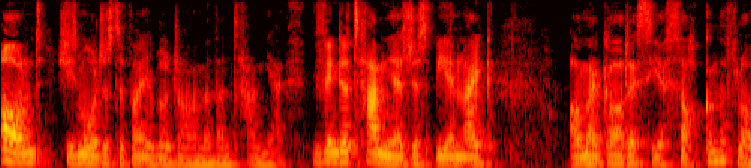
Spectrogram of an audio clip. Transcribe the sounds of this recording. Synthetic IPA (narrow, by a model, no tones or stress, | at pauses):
ənd̥ʃizmɔːd͡ʒʌstəvaɪəbəlˠdɹaːməðə̃ntʰanjəvivɪ̃ndətʰanjəzd͡ʒʌsb̥iːɪ̃ŋlajk | oʊmaɪɡɔdaɪsiːəθɔkn̩ðəflɔː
